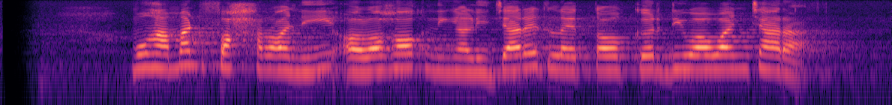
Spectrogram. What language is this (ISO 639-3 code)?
sun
